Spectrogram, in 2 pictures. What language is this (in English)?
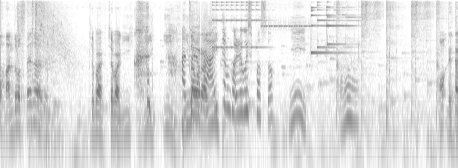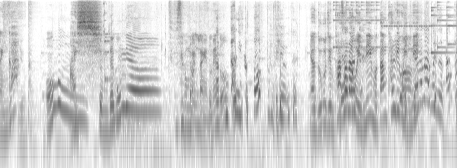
Korean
